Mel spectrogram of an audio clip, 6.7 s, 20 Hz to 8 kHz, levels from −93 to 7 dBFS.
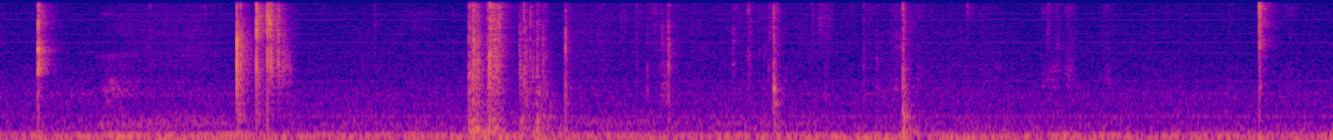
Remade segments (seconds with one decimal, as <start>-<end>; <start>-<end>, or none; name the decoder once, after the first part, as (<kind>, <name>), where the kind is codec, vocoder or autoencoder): none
